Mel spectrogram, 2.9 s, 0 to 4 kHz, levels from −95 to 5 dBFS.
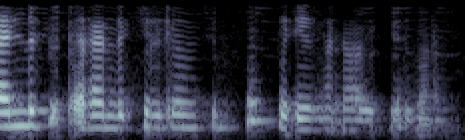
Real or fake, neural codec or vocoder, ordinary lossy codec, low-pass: fake; codec, 44.1 kHz, 1.7 kbps, Pupu-Codec; none; 3.6 kHz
